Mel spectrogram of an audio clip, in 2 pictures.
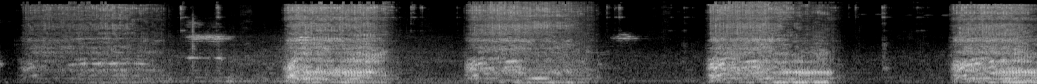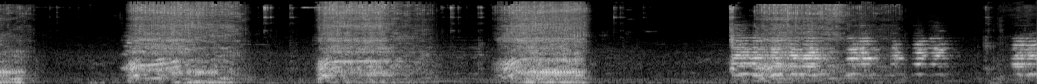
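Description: A sewing machine runs long stitches along a saree hem in about eight short, loud bursts, each roughly a second long, separated by brief quiet gaps.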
